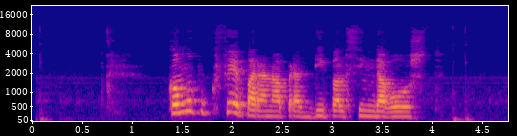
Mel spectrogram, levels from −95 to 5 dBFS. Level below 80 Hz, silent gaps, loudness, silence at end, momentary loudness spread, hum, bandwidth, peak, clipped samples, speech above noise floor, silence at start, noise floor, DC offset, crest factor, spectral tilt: -64 dBFS; none; -24 LUFS; 0.9 s; 11 LU; none; 9.2 kHz; -2 dBFS; under 0.1%; 48 dB; 1.35 s; -71 dBFS; under 0.1%; 24 dB; -7 dB/octave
